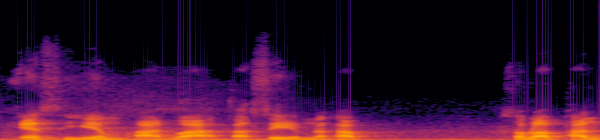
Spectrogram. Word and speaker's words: เกษม: Sign นำ หน้า นะ K SCM อ่าน ว่า เกษม นะ ครับ สำหรับ ท่าน ที่ เดิน ทาง ด้วย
